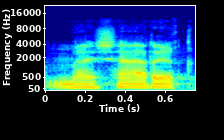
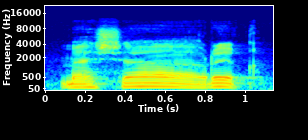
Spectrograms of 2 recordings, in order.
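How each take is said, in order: First: The vowel after sh is short. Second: The vowel after sh is long. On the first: The speaker calls it wrong. "نمیگه" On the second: The speaker calls it right. "شین فتحه دار تبدیل به آ میشه"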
